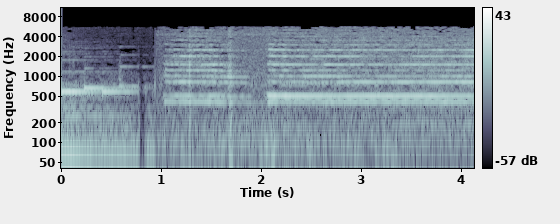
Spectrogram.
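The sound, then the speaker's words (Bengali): A passing train with its horn sounding: low rumbling rail noise carries a sustained tonal horn blast that starts about one second in and holds steadily to the end, with a brief dip just before it begins. “কি রে নীলু, পরপর তো চারটে train চলে গেল”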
